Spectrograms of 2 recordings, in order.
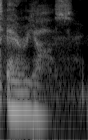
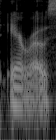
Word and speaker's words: Eros: It's Arios. – No, it's, I'm just kidding. Well, no. My research gave me a pronunciation, and it says pronounced Eros, spelled E-R-O-S, though.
